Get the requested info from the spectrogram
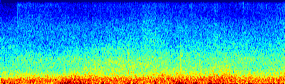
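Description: Surf breaking and washing up the sand, with wind buffeting the microphone.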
